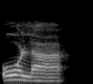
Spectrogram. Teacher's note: I say hola, and I don't pronounce that H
